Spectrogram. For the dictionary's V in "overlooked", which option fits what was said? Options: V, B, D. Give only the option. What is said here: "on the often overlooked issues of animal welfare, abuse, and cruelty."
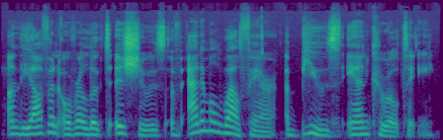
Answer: V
